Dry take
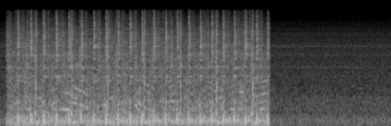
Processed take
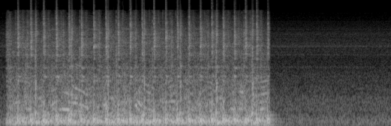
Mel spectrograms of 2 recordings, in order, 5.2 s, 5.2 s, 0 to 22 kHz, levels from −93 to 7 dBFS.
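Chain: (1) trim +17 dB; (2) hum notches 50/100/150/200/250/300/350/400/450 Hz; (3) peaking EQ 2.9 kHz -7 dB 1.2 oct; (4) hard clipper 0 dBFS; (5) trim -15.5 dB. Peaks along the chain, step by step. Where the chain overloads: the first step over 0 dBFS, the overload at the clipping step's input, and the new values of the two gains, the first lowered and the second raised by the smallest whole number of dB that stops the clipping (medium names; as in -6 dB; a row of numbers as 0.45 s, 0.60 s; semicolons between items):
+11.5 dBFS, +10.0 dBFS, +9.5 dBFS, 0.0 dBFS, -15.5 dBFS; step 1, 9.5 dB; step 1 +7 dB, step 5 -5.5 dB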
